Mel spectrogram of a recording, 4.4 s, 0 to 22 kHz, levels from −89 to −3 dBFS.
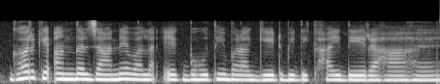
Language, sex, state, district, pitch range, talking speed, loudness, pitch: Hindi, female, Jharkhand, Palamu, 215-240 Hz, 205 wpm, -11 LUFS, 225 Hz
